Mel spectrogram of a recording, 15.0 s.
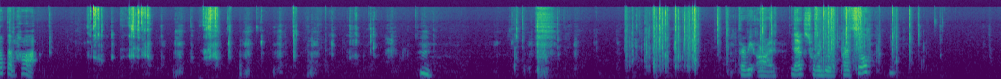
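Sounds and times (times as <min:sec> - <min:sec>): person chewing crunchy chips: 0:01.2 - 0:06.3, 0:07.4 - 0:11.6, 0:12.2 - 0:14.2.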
